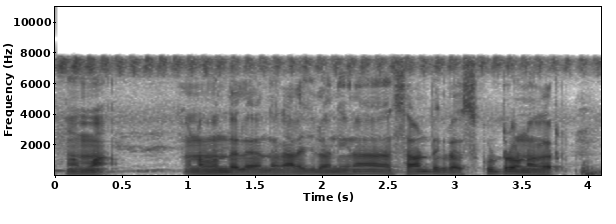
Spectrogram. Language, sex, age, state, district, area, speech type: Tamil, male, 30-45, Tamil Nadu, Mayiladuthurai, rural, spontaneous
